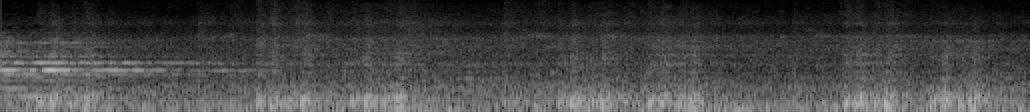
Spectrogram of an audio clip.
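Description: Train wheels clacking over rail joints at a slow pace, in paired knocks that come back about once a second.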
